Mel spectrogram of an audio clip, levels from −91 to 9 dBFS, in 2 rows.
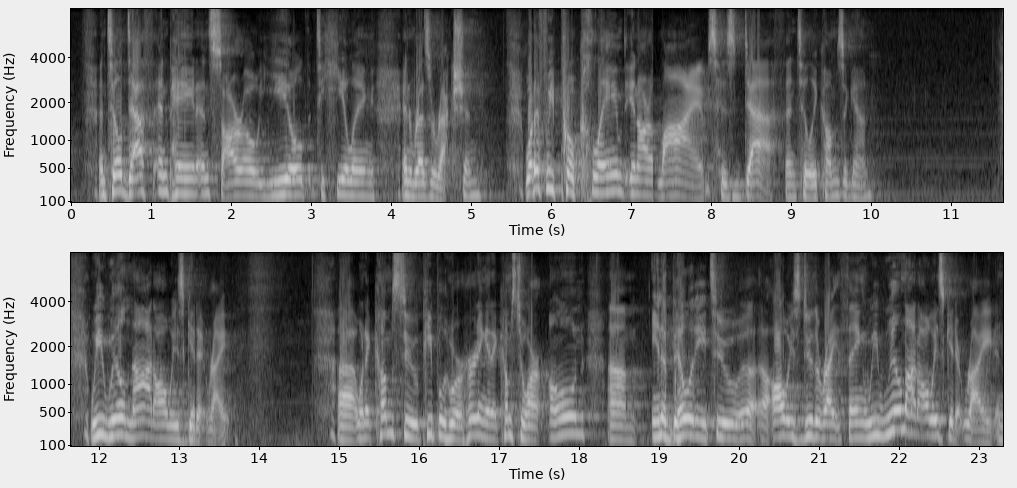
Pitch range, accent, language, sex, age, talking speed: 150-190 Hz, American, English, male, 30-49, 160 wpm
